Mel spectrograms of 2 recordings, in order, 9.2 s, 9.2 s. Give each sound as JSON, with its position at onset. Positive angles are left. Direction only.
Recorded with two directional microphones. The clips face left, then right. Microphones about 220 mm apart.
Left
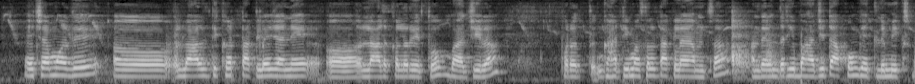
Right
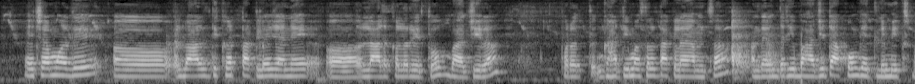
{"t": 0.3, "sound": "speech", "side_deg": 20}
